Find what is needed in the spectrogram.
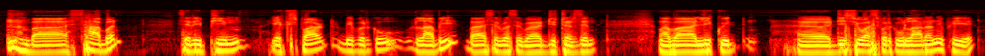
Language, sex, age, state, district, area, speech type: Bodo, male, 45-60, Assam, Baksa, rural, spontaneous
